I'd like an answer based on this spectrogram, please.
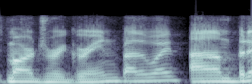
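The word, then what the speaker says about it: Marjorie Greene: to be by the way we have that name wrong in there um it's marger green by the way um but anyway uh so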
